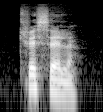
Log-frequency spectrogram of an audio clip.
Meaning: rattle (instrument, toy)
- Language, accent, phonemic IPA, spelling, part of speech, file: French, France, /kʁe.sɛl/, crécelle, noun, LL-Q150 (fra)-crécelle.wav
